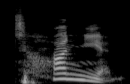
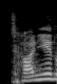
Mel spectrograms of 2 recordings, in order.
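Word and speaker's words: Tonyan: So it's Robert Tunyon. – Like Funyun. – Tunyon, like, oh my God.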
